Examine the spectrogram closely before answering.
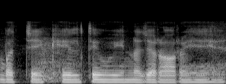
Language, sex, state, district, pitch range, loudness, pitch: Hindi, male, Uttar Pradesh, Muzaffarnagar, 105-110 Hz, -17 LUFS, 110 Hz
